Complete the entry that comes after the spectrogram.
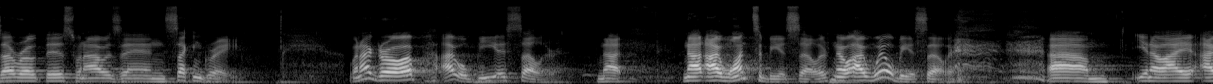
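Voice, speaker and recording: A man with a Texan accent tells his life story to a club audience, pausing often with ums and uhs. His voice sits a little high and sounds smooth and clear. The sound carries a long hall reverb. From Texas. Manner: halting, many ums and uhs. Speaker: guest speaker. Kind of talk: personal testimony speech.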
